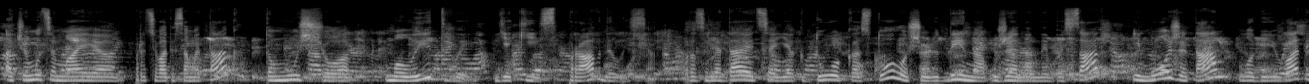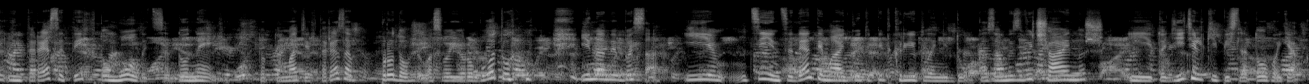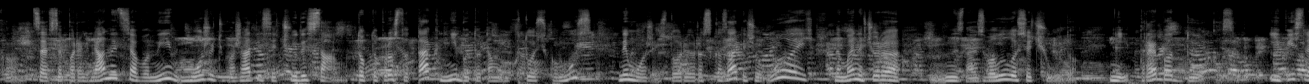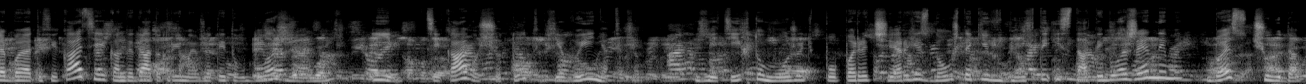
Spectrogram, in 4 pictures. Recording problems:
background chatter; loud; throughout; 3 voices, 6 dB below the speech

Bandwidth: 14.5 kHz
